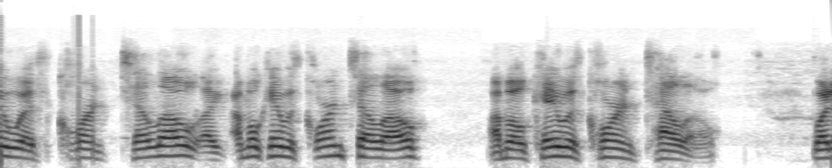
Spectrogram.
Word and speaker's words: Quarantillo: I want people to be like, oh, Billy Quarantello, he told us how to say it. So I know Billy Quarantello.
